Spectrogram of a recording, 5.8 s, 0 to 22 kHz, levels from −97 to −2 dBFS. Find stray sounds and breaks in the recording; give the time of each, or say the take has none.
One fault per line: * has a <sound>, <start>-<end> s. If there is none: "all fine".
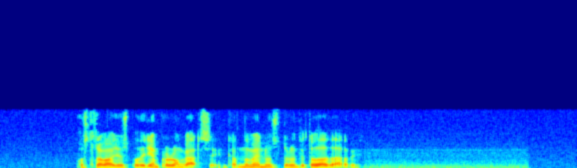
all fine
